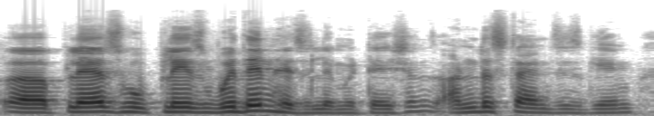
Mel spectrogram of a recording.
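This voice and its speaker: Higher-pitched man analysing cricket. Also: a little fast, darkish tone. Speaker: cricket pundit. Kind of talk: studio match analysis.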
